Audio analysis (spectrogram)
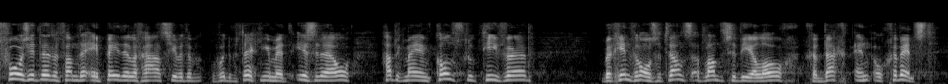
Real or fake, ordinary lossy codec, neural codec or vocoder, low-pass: fake; AAC, 48 kbps; codec, 16 kHz, 4.8 kbps, FACodec; 7.2 kHz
